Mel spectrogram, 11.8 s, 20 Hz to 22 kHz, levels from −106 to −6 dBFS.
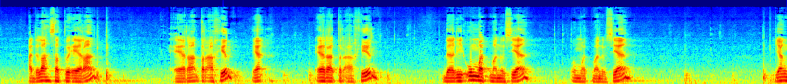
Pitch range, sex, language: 100-125 Hz, male, Indonesian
